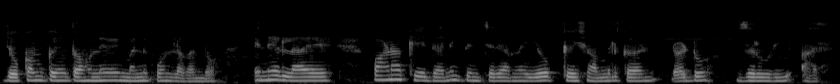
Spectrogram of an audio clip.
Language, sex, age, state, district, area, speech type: Sindhi, female, 30-45, Rajasthan, Ajmer, urban, spontaneous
